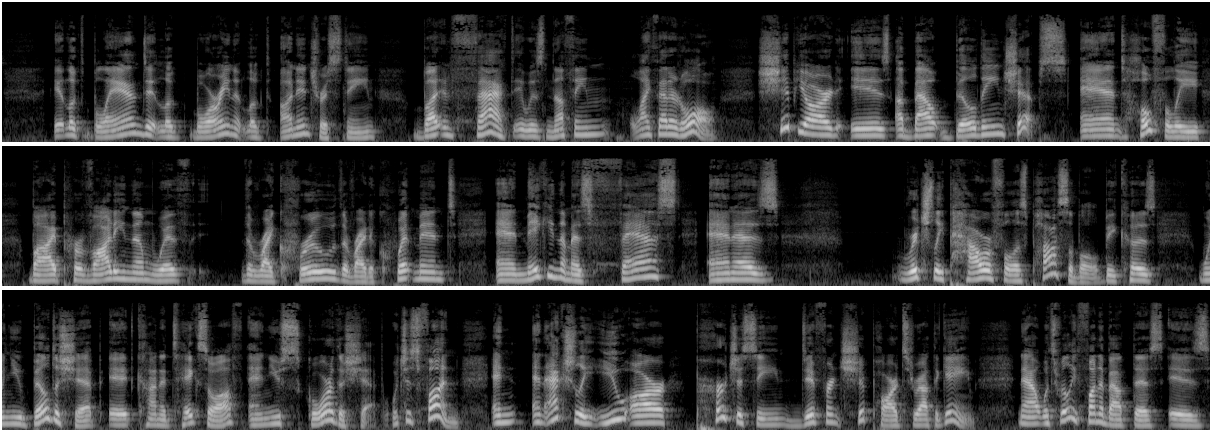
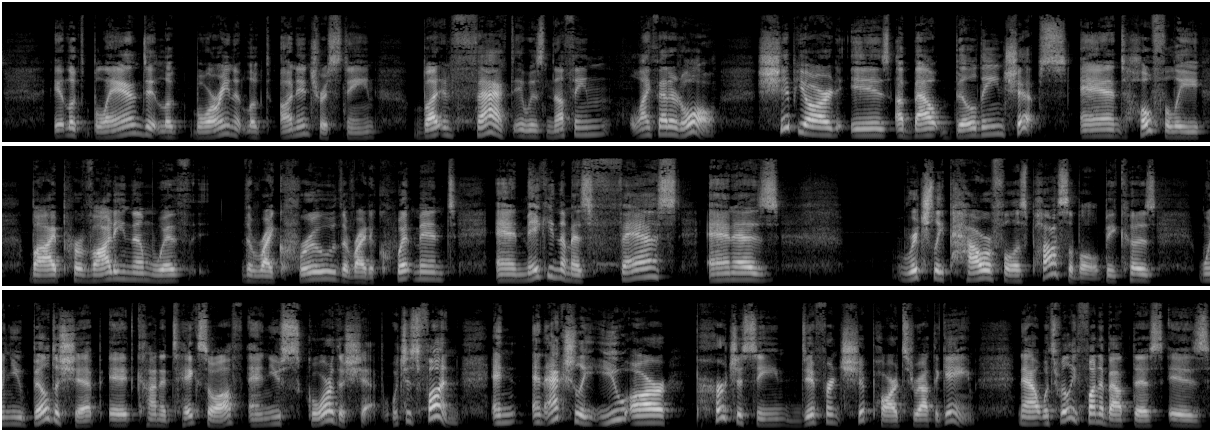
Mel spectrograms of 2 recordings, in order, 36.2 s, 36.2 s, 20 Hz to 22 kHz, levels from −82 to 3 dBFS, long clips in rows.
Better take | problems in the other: first | thin; very; fading below 450 Hz

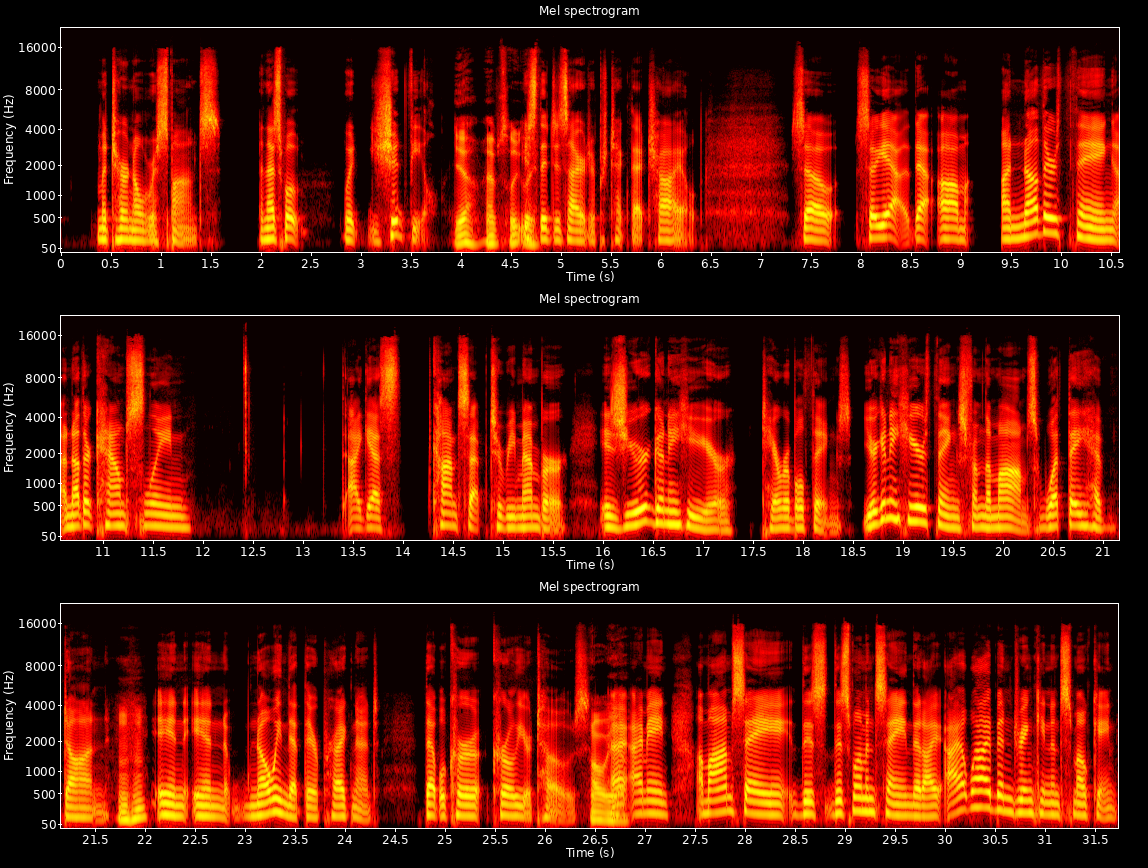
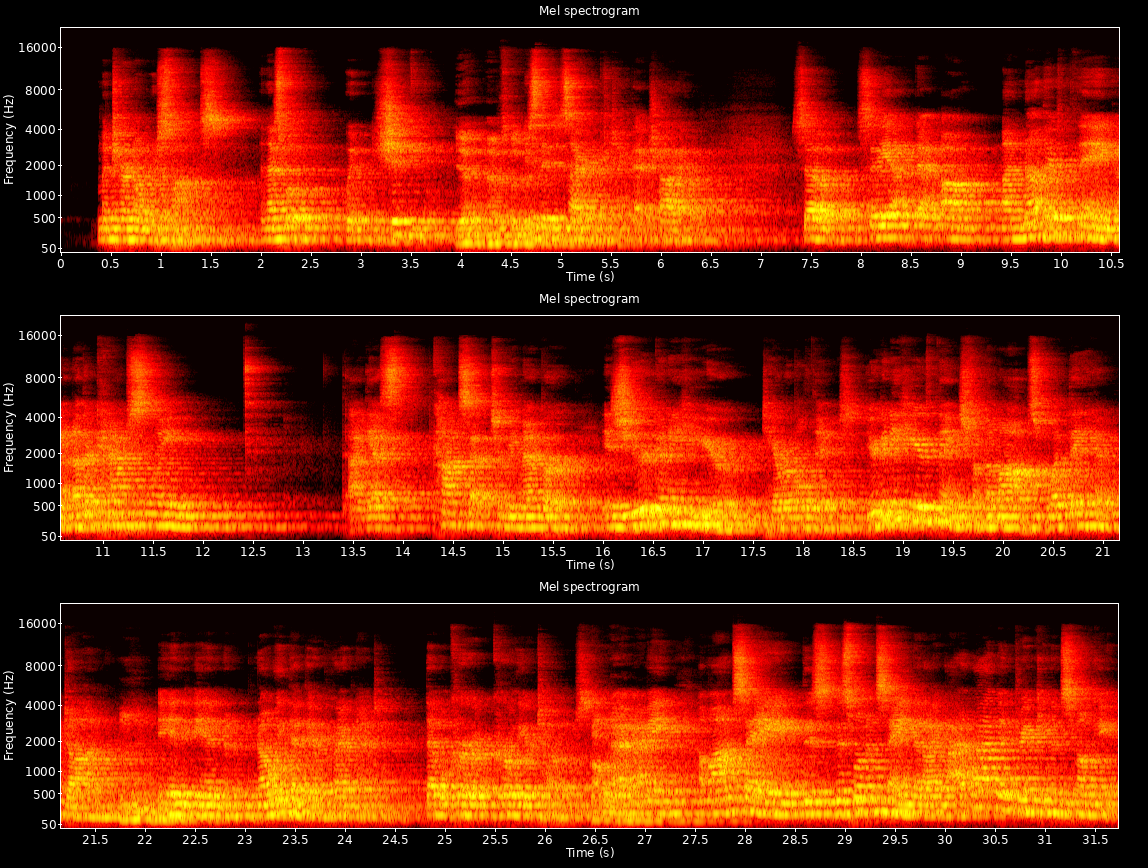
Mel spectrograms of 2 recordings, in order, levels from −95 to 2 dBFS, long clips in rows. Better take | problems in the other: first | off-mic speech; far // room echo; strong; dies away in 2.1 s

